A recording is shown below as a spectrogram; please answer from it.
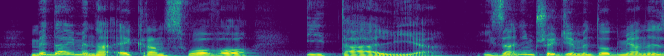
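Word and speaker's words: Италия: To jest Italia, czyli Lia. Tam naprawdę jest to i ja słyszalne.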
